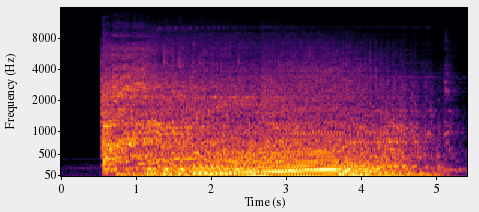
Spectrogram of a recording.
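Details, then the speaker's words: Yard Machines 638 RL riding mower, choke open, with starting fluid sprayed into the throttle: fires abruptly, runs hard a few seconds, then fades; starter and ignition are fine, so a fuel delivery fault (hose or carburetor) is suspected. "It's not a starter problem. It's not an ignition issue. It's not a gas issue. Well, could be related that there's a fuel delivery problem."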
